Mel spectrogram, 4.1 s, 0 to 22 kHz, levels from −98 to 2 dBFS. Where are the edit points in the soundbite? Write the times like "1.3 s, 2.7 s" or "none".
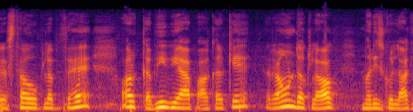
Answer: none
